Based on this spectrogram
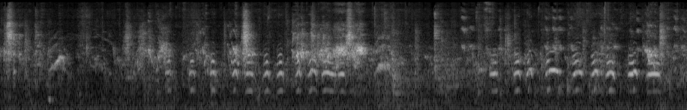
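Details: Indoor aviary with a male cockatiel courting a female: rapid runs of short, clear whistled notes repeated several times a second in bursts, mixed with harsh chatter and squawks from many other birds.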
